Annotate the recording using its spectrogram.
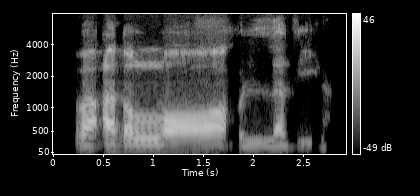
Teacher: اللہ کے نام سے پہلے دال پر فتح ہے زبر ہے تو پر کر کے پڑھا جائے گا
